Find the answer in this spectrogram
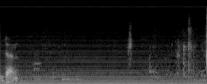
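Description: Steady electrical mains hum on the recording, with a short word at the start and a couple of small clicks near the end.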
